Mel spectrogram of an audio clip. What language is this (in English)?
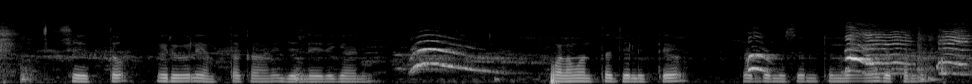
Telugu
